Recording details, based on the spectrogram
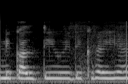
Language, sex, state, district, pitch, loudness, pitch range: Hindi, female, Jharkhand, Sahebganj, 280 Hz, -21 LUFS, 275-285 Hz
